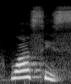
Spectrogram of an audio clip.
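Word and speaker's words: oasis: আমি শুধু বলেছি যে এখানে ওয়ান হলে সেক্ষেত্রে এ বসবে, কিন্তু যদি ওয়া সাউন্ড হয়, যেমন আমি একটি শব্দ লিখছি ওয়াসিস, ওকে, ওয়াসিস, এটা দেখতে ওয়ানের মতো লাগছে, ওয়া উচ্চারণ হচ্ছে এখানে ওয়াসিস, ওয়াসিস।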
